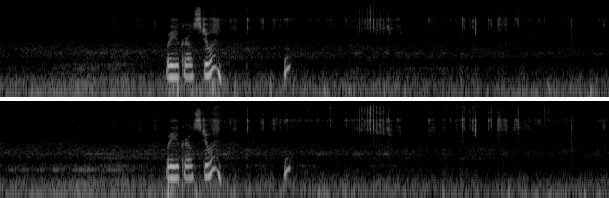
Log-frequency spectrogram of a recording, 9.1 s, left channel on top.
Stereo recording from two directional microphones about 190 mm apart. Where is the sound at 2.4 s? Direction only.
40° left (ahead or behind).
